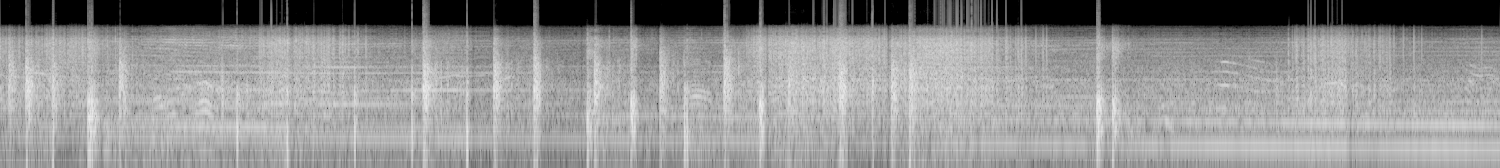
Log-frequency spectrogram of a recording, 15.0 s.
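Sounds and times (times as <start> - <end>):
crackling hiss of sparks: 0.0 - 1.3, 5.0 - 11.2, 12.8 - 14.3
fireworks popping and banging: 0.0 - 11.4, 12.7 - 14.3
steady low hum: 0.0 - 15.0.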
